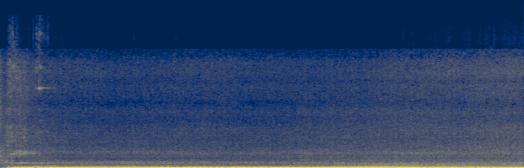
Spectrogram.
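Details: Cold start after a new Holley Sniper electric fuel pump was installed with a return line and dead-head regulator to fix low fuel pressure: catches quickly, settles into a strong even low drone with no stumbles; healthy cold idle.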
